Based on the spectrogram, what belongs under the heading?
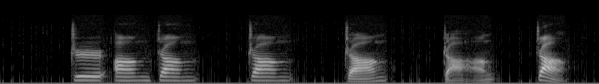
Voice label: "zhang", chinese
